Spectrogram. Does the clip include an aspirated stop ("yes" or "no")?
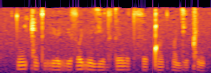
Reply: no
